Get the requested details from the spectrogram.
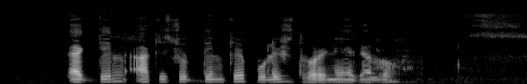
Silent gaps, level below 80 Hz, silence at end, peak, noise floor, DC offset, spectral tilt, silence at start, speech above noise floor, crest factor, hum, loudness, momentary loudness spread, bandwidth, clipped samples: none; -74 dBFS; 0 s; -6 dBFS; -69 dBFS; under 0.1%; -5.5 dB/octave; 0.7 s; 40 dB; 26 dB; none; -30 LUFS; 21 LU; 11.5 kHz; under 0.1%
